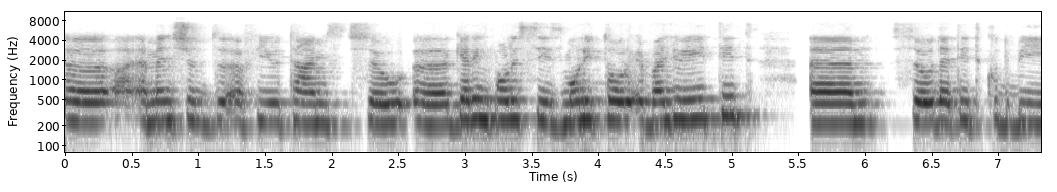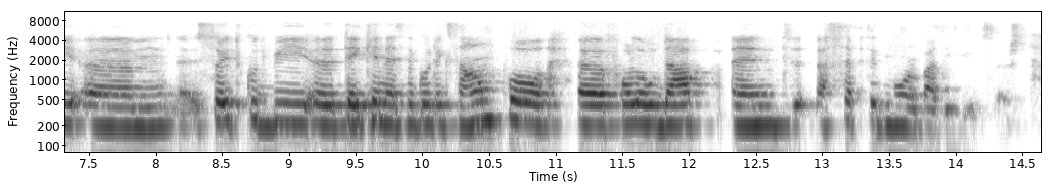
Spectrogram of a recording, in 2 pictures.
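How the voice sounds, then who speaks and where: A woman's fairly high, monotone, flat voice at a fairly slow pace, with big swings in loudness. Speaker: researcher presenting a policy study. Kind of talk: webinar presentation. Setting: webinar. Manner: hesitant, many fillers.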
